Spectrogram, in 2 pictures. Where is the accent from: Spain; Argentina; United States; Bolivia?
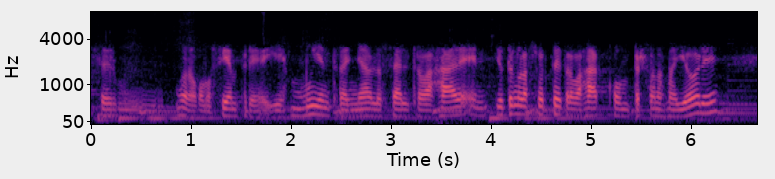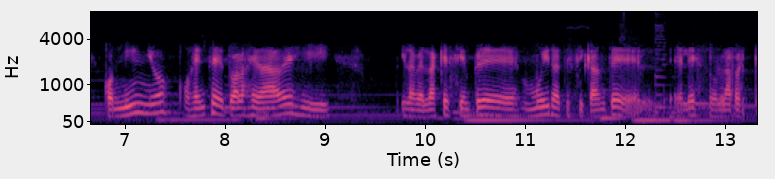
Spain; Arucas, Canary Islands; yo que soy de Arucas y de toda la vida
